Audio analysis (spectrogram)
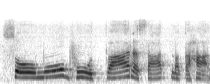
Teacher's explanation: सोमो भूत्वा, चारही अक्षर दीर्घ आहेत हं. सोमो भूत्वा, त्वा म्हणताना तोंड पूर्ण उघडायचं आहे.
